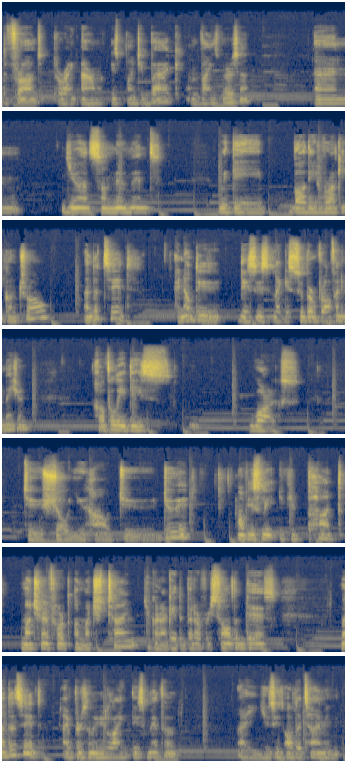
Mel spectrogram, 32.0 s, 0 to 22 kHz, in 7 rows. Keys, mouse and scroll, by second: 10.0-14.3 typing, 10.1 Right, 10.1 alt+g, 10.2 click, 10.4 shift+click, 10.6 click, 10.6 middle click, 10.6 scroll down 11, 10.7 scroll up 9, 10.8 click, 11.0 click, 11.0 shift+click, 11.0 middle click, 11.2 Right, 11.2 middle click, 11.2 click, 11.4 middle click, 11.5 middle click, 11.6 click, 11.7 click, 11.7 middle click, 11.8 Right, 11.8 click, 11.9 Left, 11.9 shift+middle click, 12.0 middle click, 12.1 ctrl+click, 12.2 Right, 12.5 ctrl+click, 12.6 middle click, 12.6 shift+click, 12.7 click, 12.8 Right, 12.8 click, 12.9 click, 12.9 scroll down 7, 13.0 middle click, 13.1 click, 13.2 shift+middle click, 13.3 middle click, 13.3 scroll up 3, 13.4 click, 13.5 middle click, 13.5 click, 13.7 ctrl+click, 13.8 click, 13.9 click, 14.0 click, 14.0 middle click, 14.0 scroll down 2, 14.1 click, 14.3 click, 14.3 shift+middle click, 14.4 shift+middle click.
